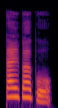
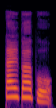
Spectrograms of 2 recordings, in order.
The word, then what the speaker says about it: 딸바보: 딸, It's like a tense, voiceless D sound. 바보. Ba like in father, and bo like in more. Now let's practice again. 딸바보. 딸바보. 딸바보.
